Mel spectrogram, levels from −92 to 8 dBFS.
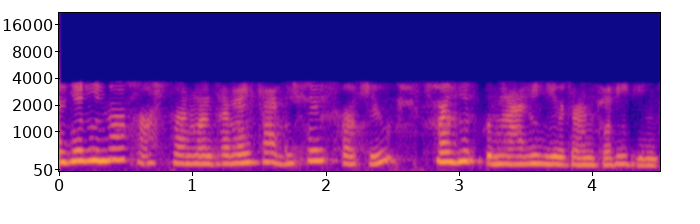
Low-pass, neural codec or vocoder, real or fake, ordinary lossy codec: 3.6 kHz; codec, 16 kHz, 1 kbps, FreqCodec, smaller model; fake; AAC, 24 kbps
